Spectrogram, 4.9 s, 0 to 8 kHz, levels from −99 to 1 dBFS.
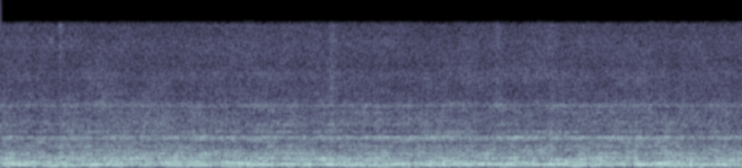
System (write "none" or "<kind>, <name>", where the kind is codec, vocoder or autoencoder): codec, SNAC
